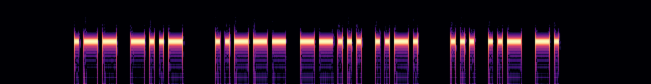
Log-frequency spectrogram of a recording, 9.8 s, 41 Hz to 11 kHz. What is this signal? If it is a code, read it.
Morse code, heard as a keyed tone, about 17 wpm, 700 Hz. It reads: WX 27F SUN
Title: Practice QSO - Exchange 2 - Info - 17wpm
